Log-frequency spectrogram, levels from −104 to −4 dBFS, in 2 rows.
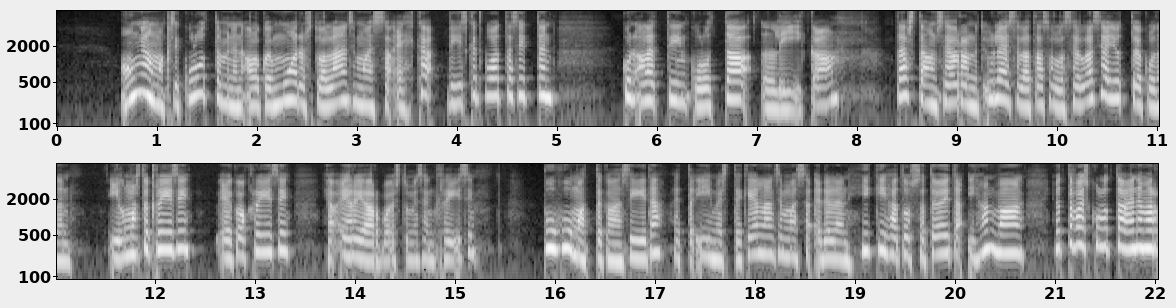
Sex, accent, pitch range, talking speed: female, native, 195-260 Hz, 110 wpm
